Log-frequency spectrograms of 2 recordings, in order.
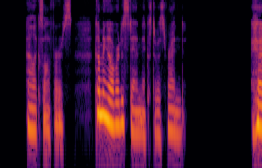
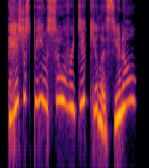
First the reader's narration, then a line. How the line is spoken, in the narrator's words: Julie exclaims suddenly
